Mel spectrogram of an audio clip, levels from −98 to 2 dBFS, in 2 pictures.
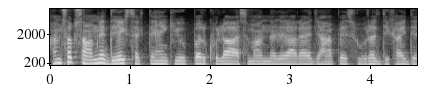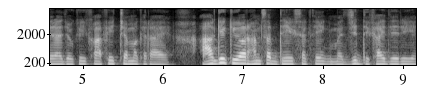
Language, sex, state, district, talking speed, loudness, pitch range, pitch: Hindi, male, Bihar, Kishanganj, 260 wpm, -20 LUFS, 145-165 Hz, 155 Hz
